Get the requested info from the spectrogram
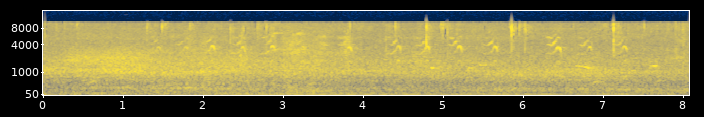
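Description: Birds chirping in a garden: a scattered run of short, high chirps and calls, several a second, over a steady background hiss.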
